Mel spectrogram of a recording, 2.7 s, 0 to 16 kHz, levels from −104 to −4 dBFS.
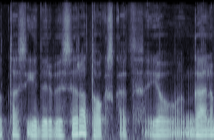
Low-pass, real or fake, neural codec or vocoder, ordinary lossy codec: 14.4 kHz; real; none; AAC, 96 kbps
